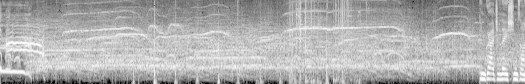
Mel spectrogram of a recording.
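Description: Horns play a bright fanfare.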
